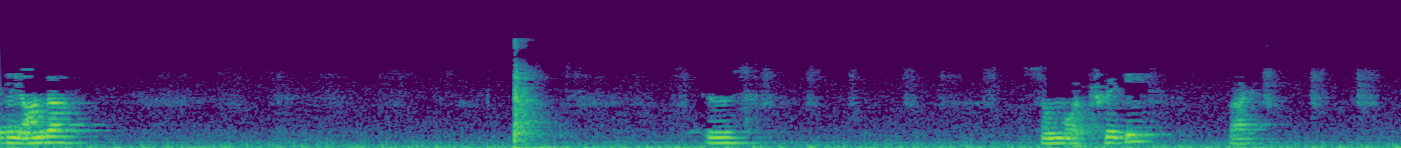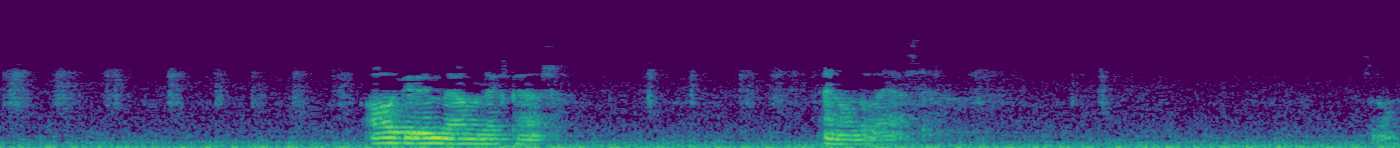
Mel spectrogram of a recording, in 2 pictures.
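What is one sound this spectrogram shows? A razor scrapes across stubble in quick strokes.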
